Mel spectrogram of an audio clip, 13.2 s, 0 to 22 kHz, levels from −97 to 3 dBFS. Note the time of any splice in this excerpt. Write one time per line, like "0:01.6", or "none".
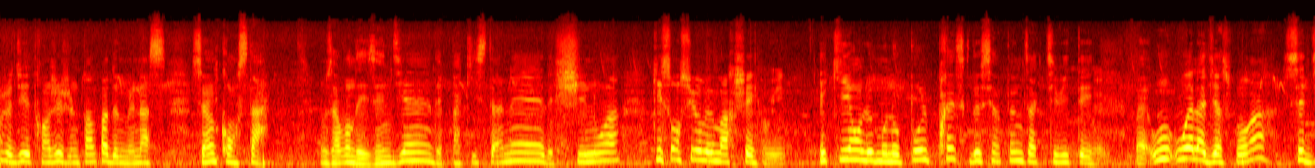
none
